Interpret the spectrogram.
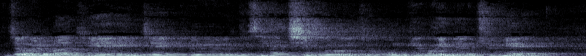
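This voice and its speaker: A male pastor preaches with lively, swinging pitch and turns a household story into gentle self-mockery. His voice rings through a long-reverb church hall, picked up from a distance. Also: moderate pace, a little hiss or hum. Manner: animated storytelling, playful self-mocking humor. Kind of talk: sermon with live interpretation. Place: church sanctuary. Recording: echoey church hall from far off.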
